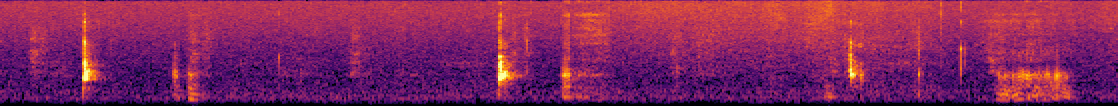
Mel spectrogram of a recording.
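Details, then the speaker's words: Infant's soft, sharp hiccups at irregular intervals, about five in seven seconds, with faint breathing in a quiet room; baby had vomited earlier that day; hiccups. "he threw up on his first one peed and threw up on a second one and now we're on the third one but now he has the hicup since it's really"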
